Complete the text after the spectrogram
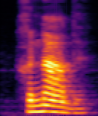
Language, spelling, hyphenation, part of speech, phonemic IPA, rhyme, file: Dutch, genade, ge‧na‧de, noun, /ɣəˈnaːdə/, -aːdə, Nl-genade.ogg
- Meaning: 1. mercy 2. grace (free and undeserved favour, especially of God)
